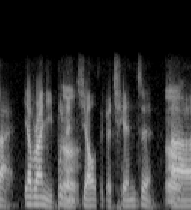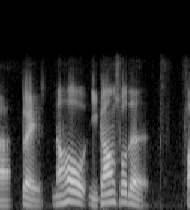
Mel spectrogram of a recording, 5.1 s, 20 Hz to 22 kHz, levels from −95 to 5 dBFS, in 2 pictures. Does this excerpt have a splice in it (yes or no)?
yes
